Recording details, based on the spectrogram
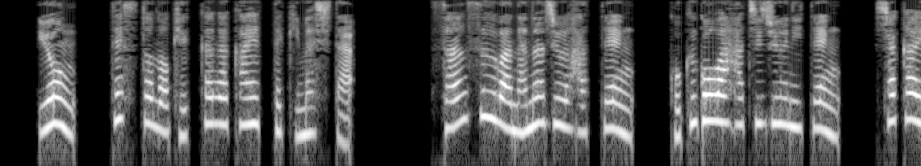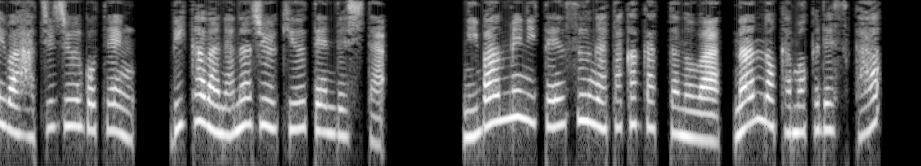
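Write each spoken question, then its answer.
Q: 2番目に点数が高かったのは何の科目ですか?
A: 国語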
